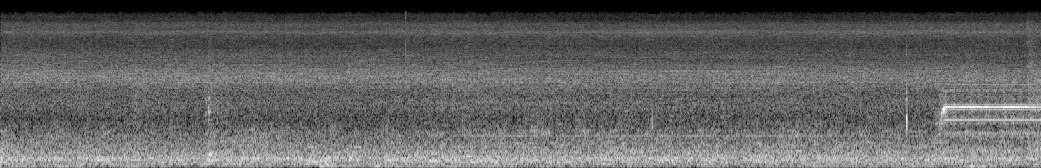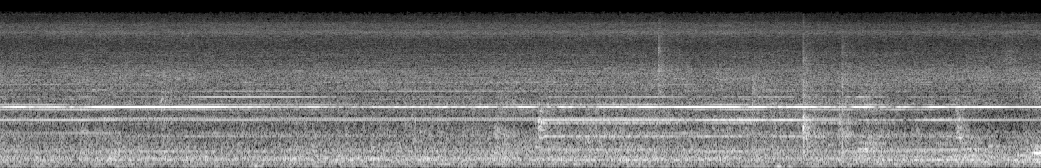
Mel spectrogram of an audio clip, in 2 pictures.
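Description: Steady hiss of running equipment. About halfway, after a click, a steady high-pitched electronic whine of several tones starts suddenly, and a lower tone joins it later.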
